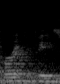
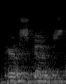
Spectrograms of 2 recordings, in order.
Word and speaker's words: pericope: of scripture next um call them pericopes or periscopes i think either one of those pronunciations are right well i'm going to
